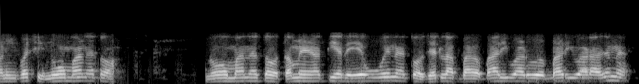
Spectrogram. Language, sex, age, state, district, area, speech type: Gujarati, male, 18-30, Gujarat, Rajkot, urban, conversation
